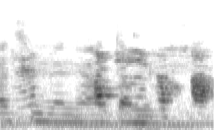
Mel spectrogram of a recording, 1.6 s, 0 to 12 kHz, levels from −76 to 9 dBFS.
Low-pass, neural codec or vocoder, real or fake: 7.2 kHz; none; real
